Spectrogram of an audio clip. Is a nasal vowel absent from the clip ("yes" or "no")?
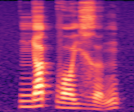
yes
